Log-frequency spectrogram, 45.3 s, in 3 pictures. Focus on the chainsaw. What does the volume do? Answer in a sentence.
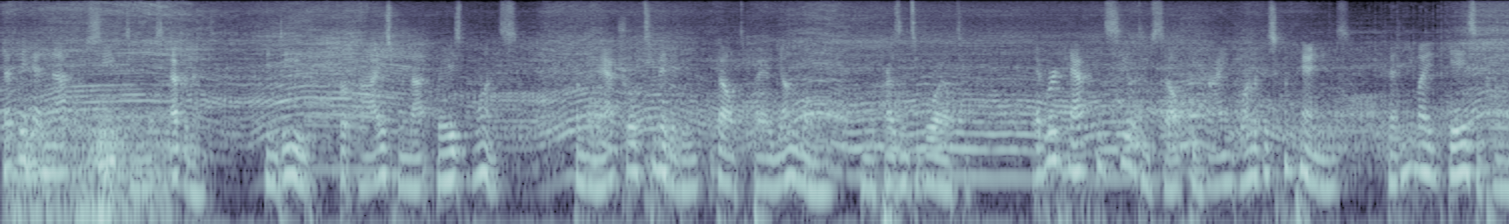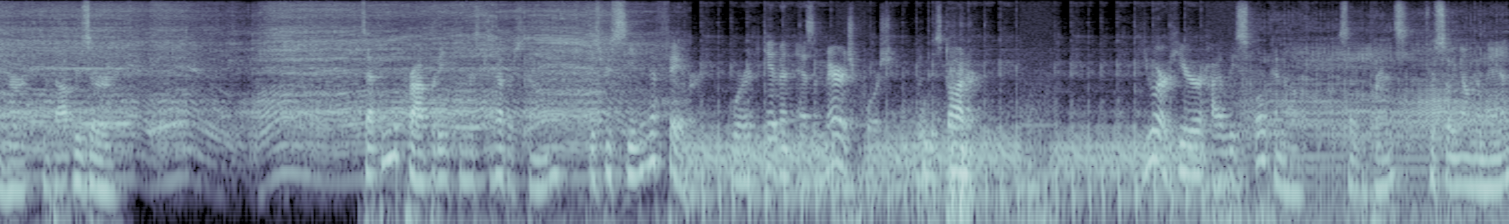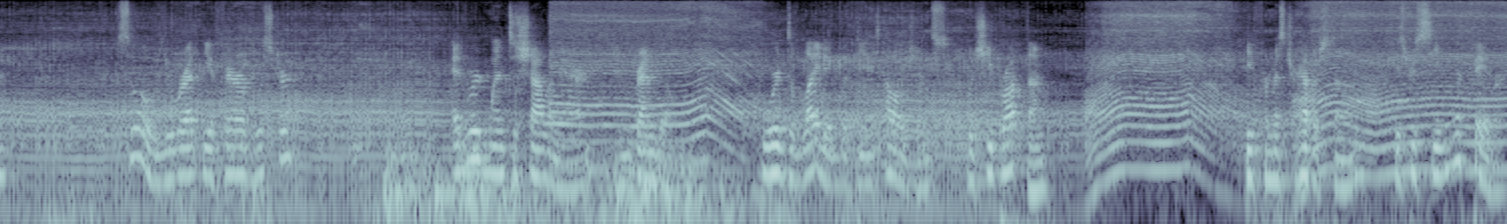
The volume of the chainsaw stays about the same.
